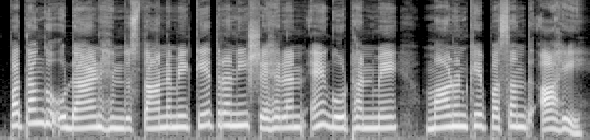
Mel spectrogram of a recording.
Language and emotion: Sindhi, neutral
